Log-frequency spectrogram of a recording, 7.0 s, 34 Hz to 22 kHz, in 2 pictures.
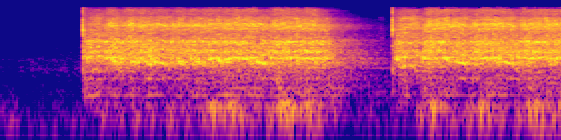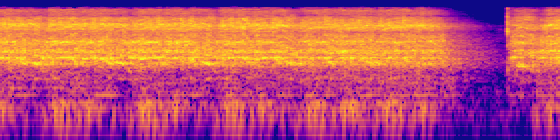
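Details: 2007 Kawasaki ZX6R that wouldn't start (ran only on starter fluid) after wrecks, now fixed with professionally cleaned injectors and a new fuel pump; owner suspects moisture entered through a bad tank seal. Starts at once and revs cleanly without misfire.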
